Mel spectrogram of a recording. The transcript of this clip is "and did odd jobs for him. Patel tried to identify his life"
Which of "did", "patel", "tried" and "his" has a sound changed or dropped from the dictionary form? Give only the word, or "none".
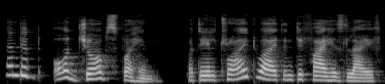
patel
